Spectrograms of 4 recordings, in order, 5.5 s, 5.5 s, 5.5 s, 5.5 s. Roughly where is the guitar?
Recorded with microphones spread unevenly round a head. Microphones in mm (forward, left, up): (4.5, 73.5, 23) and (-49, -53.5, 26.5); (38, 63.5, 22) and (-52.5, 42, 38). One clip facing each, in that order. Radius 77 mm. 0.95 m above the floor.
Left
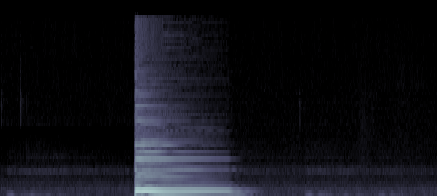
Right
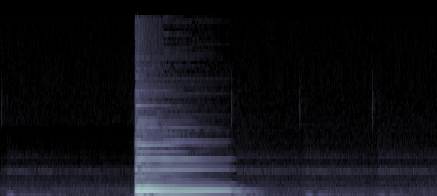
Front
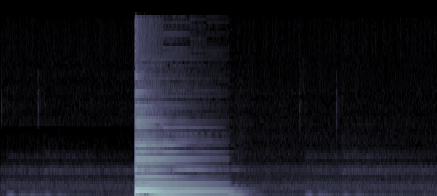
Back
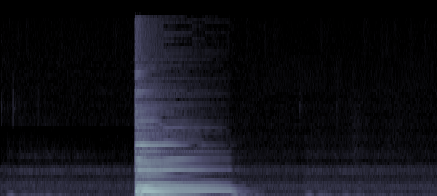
Ahead.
